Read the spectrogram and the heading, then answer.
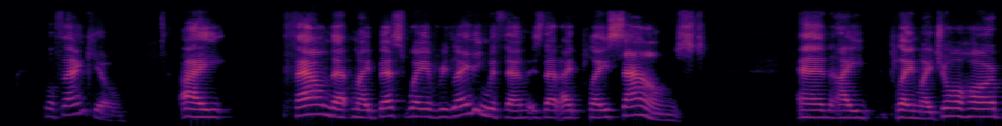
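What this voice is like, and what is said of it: New York accent. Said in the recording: “I have a New York accent ... I hear the accent”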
